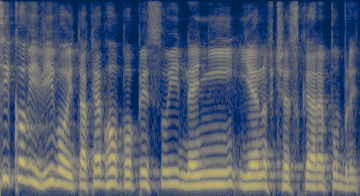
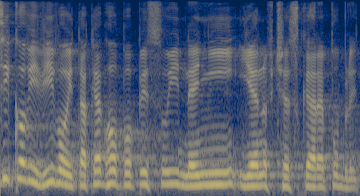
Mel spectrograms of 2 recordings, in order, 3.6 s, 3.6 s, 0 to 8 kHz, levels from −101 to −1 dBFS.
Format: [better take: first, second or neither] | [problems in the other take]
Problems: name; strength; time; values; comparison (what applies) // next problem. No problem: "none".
second | noise reduction (neural mask model Resemble Enhance denoiser)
